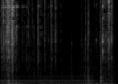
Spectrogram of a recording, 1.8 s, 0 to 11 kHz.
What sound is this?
sons cotxe claus 2 2011-10-19
car, field-recording, sound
